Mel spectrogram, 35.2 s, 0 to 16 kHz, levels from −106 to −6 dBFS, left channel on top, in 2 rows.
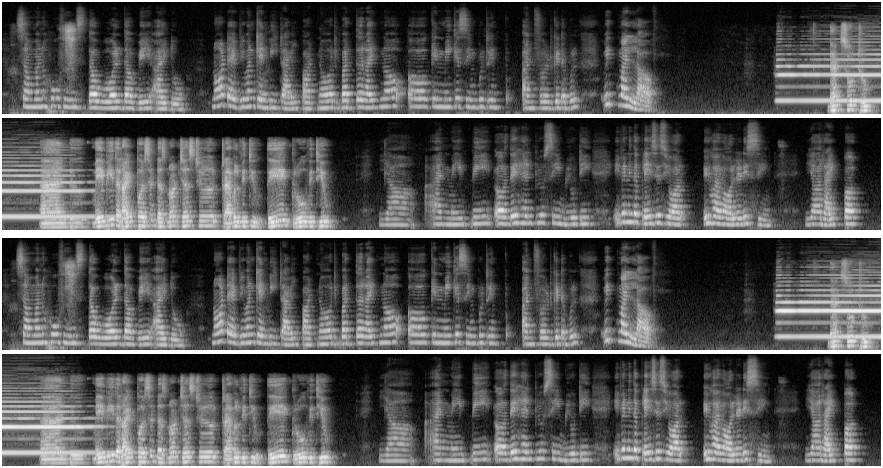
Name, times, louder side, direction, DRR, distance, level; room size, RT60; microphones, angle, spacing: voice 1, 0.3-3.6 4.2-9.9 10.4-13.0 25.1-25.8 26.2-31.2 31.6-33.0 33.6-34.6, equal, 30° right, 3 dB, 0.6 m, -30 dB
Wind instrument woodwind instrument, 15.5-20.3, right 7 dB, 80° right, 0.7 m, -18 dB
voice 2, 16.5-17.4 18.3-24.1, equal, 70° left, 2 dB, 0.8 m, -22 dB
2.3 x 2.2 x 3.8 m, 0.35 s
head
